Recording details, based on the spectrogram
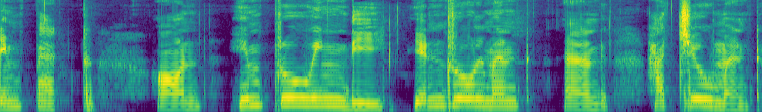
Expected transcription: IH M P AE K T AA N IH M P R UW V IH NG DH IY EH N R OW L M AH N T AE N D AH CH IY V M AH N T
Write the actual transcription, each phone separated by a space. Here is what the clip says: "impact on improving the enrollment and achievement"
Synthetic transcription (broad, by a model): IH M P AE K T AA N IH M P R UW V IH NG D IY EH N R OW L M AH N T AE N D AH CH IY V M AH N T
